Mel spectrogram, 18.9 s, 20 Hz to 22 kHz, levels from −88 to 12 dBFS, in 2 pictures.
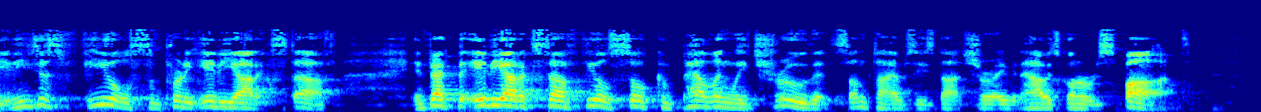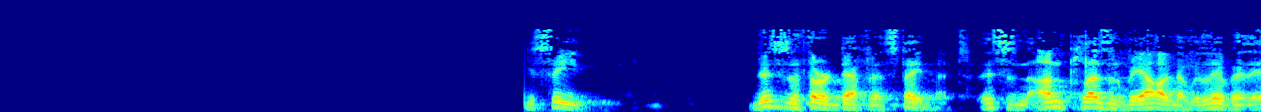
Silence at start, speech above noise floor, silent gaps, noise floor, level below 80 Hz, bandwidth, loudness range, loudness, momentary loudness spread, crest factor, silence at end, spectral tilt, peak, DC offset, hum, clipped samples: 0 s; over 64 dB; 9.33-9.97 s, 14.72-15.06 s; under -90 dBFS; -68 dBFS; 8.8 kHz; 14 LU; -26 LUFS; 16 LU; 22 dB; 0 s; -5 dB/octave; -6 dBFS; under 0.1%; none; under 0.1%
